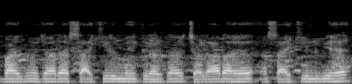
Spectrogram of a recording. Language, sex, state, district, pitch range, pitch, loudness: Hindi, male, Odisha, Sambalpur, 125-135 Hz, 130 Hz, -16 LUFS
